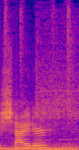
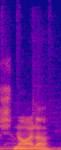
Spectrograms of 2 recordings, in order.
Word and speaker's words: Scheider: It's Scheider, not Schneider.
